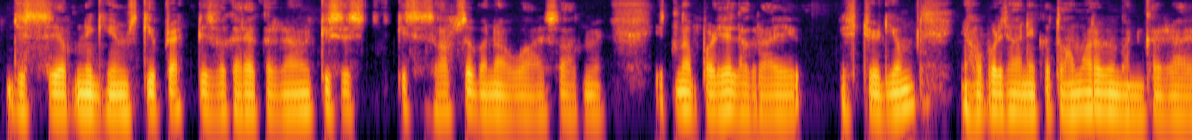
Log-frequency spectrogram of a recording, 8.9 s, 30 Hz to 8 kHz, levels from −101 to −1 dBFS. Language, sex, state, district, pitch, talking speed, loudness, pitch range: Hindi, male, Uttar Pradesh, Jyotiba Phule Nagar, 95 Hz, 250 wpm, -18 LUFS, 95-100 Hz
